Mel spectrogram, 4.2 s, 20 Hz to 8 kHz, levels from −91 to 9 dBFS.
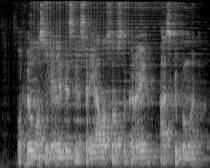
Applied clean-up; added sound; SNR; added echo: neural separator model SepFormer DNS4.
